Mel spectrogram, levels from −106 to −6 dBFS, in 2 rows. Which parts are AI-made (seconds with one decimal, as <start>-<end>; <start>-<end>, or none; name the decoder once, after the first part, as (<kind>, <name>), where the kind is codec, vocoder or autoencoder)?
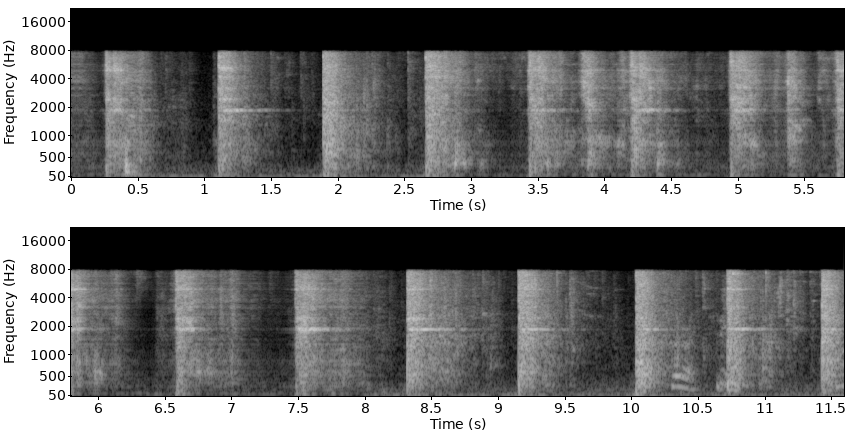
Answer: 0.0-0.6 (vocoder, HiFi-GAN); 2.8-8.0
